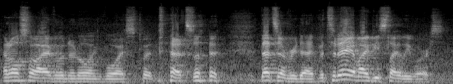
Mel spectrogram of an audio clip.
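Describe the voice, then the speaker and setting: A man's voice: on the high side, fast talker, a bit bright, a little hiss or hum. Stuffy, rambling streamer guy. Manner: rambling, self-deprecating, apologetic. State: stuffy nose, tired. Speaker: game streamer. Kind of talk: casual live-stream commentary.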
